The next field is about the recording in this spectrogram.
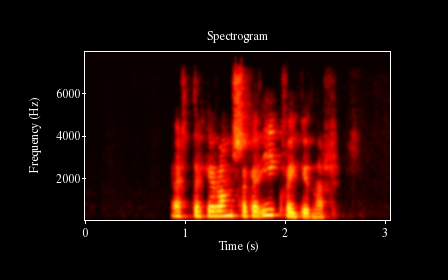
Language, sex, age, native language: Icelandic, female, 30-39, Icelandic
